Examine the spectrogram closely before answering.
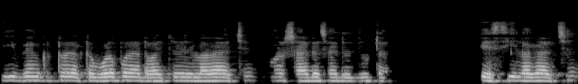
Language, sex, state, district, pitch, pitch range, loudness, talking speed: Bengali, male, West Bengal, Jhargram, 170 Hz, 165-180 Hz, -19 LUFS, 185 wpm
